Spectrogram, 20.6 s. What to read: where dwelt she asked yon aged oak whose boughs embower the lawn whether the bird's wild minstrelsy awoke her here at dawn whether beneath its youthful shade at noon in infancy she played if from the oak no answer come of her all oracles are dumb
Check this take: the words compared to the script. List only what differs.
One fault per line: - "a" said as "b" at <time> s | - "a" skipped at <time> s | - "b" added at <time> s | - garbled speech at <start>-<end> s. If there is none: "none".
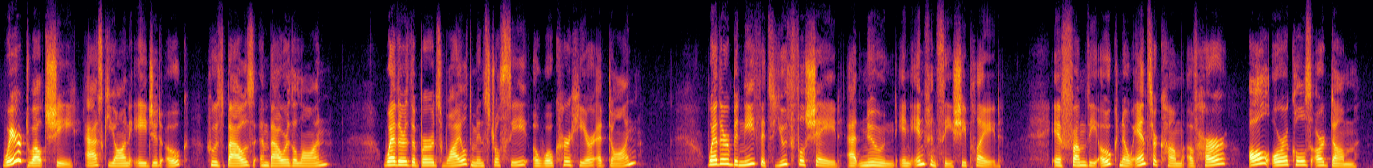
none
